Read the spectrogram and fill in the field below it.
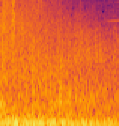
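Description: A Confringo blasting spell explodes in the video game Hogwarts Legacy as a deep, rumbling boom that holds steady for about a second before slowly fading.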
